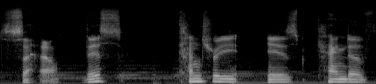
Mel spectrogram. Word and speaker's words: Sahel: Okay, yes, it is pronounced Sahel.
